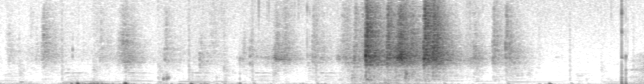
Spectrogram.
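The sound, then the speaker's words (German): A dog's paws patter faintly across a floor in many light, irregular taps under low background noise. “vielleicht hörst du hier im Hintergrund so ein bisschen Getapse. Das ist mein Hund.”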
